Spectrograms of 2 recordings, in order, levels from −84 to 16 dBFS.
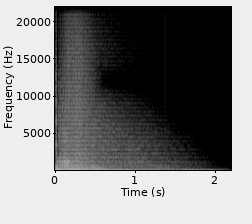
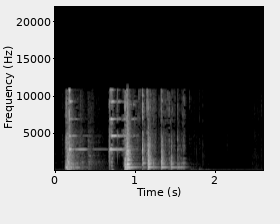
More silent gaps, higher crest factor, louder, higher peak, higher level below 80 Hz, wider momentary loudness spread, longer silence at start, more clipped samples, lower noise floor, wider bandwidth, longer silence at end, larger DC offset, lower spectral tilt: neither; about the same, 18 dB vs 20 dB; second, -22 LUFS vs -17 LUFS; second, -6 dBFS vs 0 dBFS; first, -28 dBFS vs -50 dBFS; first, 25 LU vs 15 LU; second, 0 s vs 0.15 s; neither; second, -45 dBFS vs -78 dBFS; first, over 20 kHz vs 12 kHz; second, 0.25 s vs 1 s; neither; first, -5 dB/octave vs -1.5 dB/octave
